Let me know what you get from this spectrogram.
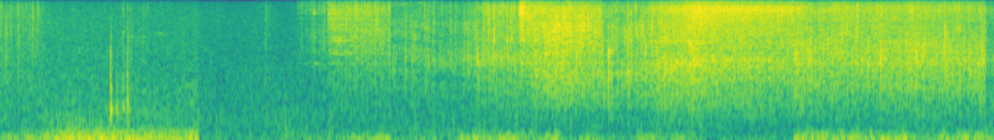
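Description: Oil sizzling under paneer tikka skewers frying on a hot iron tawa. A low rumble and a short lull give way about three seconds in to sizzling that swells to its loudest in the middle and stays strong.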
